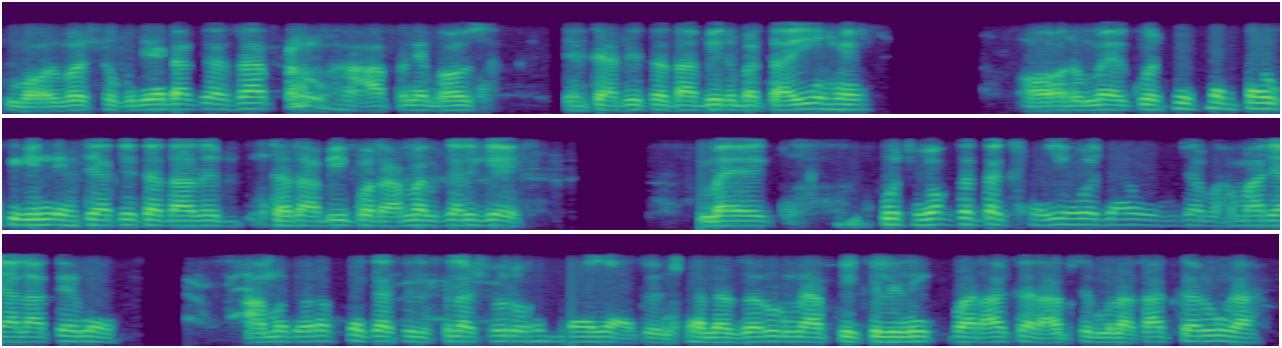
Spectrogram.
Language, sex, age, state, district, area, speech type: Urdu, male, 18-30, Bihar, Purnia, rural, conversation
